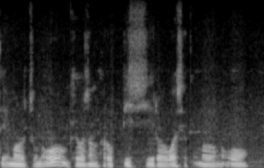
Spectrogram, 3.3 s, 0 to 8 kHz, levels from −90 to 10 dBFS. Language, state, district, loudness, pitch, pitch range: Kokborok, Tripura, West Tripura, -18 LUFS, 105 Hz, 100-105 Hz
